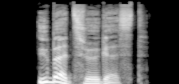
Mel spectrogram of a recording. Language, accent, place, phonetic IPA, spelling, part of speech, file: German, Germany, Berlin, [ˈyːbɐˌt͡søːɡəst], überzögest, verb, De-überzögest.ogg
- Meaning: second-person singular subjunctive II of überziehen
